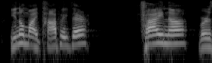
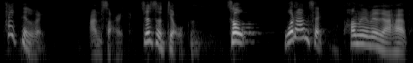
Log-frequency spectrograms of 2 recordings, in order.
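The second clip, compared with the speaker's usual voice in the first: normal talking voice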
